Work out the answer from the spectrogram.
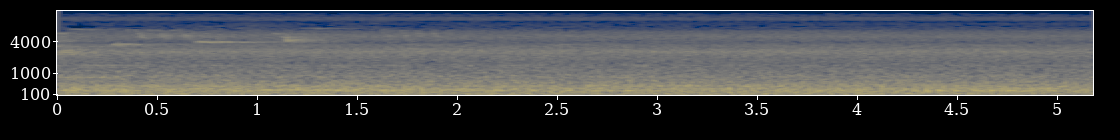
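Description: Steady whir of a JR West 700 series 7000-番台 Rail Star Shinkansen train standing at the platform with its on-board equipment running, a constant low-pitched hum and rush with no change in level.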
